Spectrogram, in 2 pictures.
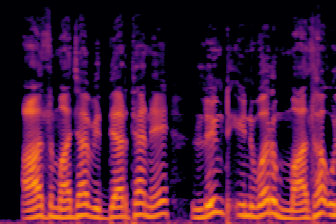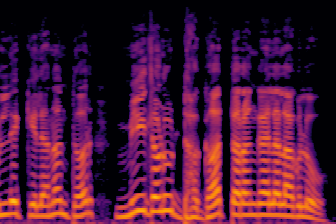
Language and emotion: Marathi, happy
